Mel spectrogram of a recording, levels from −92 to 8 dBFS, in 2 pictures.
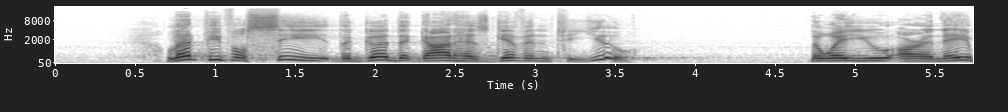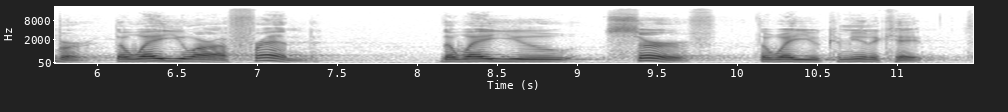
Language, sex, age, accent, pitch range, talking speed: English, male, 40-59, American, 125-170 Hz, 160 wpm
